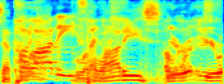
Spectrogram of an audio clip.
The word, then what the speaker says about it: Pilates: She's a She's a Pilates instructor. Pilate. How do you pronounce that? Pilates.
